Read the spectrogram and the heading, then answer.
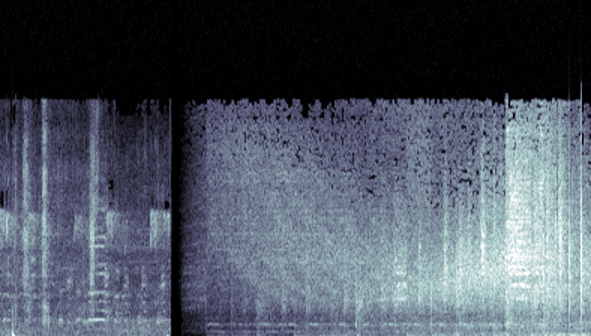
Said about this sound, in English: The chickens are distracting me.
